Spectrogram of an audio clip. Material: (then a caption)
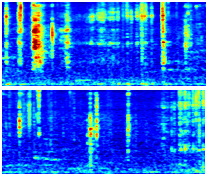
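Soap. A dry, solid olive green bar soap held in the palm has a utility knife blade shaving stacked curls off its surface. The result is a quiet run of crisp, bright scraping clicks and ticks with almost no low end, each dying away almost at once.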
